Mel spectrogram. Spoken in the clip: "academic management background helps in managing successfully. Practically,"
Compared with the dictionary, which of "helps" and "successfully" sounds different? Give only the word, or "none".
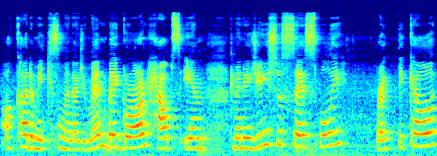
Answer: none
